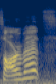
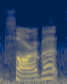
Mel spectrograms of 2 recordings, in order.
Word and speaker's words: Tsarevets: I don't know if it's Tsarevets or if you pronounce the T, Tsarevets Hotel.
